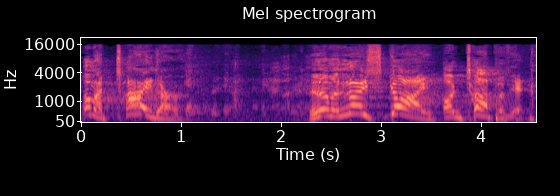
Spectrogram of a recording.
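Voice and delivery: high, hammed-up angry whine; mad. Husband arguing with God over giving thanks, mock-mad whine. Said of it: "I'm mad".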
